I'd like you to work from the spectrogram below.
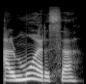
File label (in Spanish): "almuerza", spanish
